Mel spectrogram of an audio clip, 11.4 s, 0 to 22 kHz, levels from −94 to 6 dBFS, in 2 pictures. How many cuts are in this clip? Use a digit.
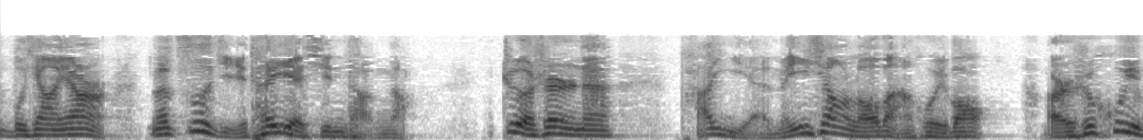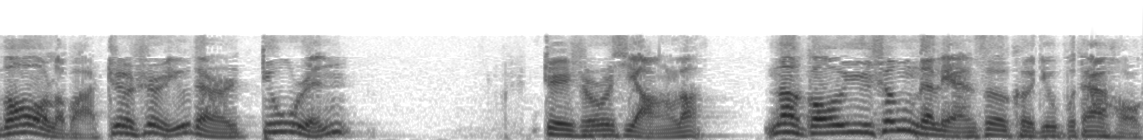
2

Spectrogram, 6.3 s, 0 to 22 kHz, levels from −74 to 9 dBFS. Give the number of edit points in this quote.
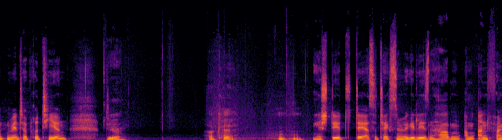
2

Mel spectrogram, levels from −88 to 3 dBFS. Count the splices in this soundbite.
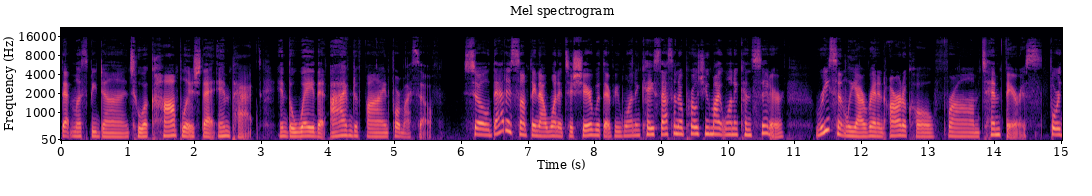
0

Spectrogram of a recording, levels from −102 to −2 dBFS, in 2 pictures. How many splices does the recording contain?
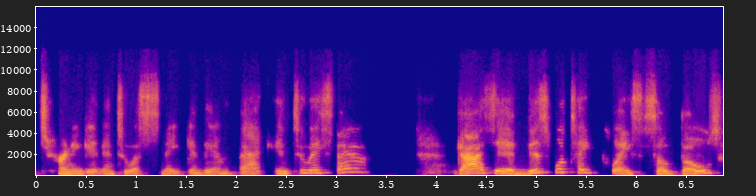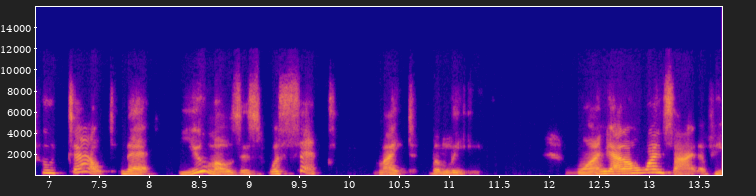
1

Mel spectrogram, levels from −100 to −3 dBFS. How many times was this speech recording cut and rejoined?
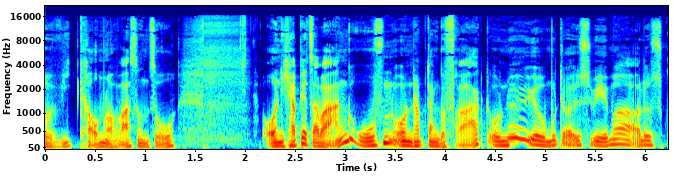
2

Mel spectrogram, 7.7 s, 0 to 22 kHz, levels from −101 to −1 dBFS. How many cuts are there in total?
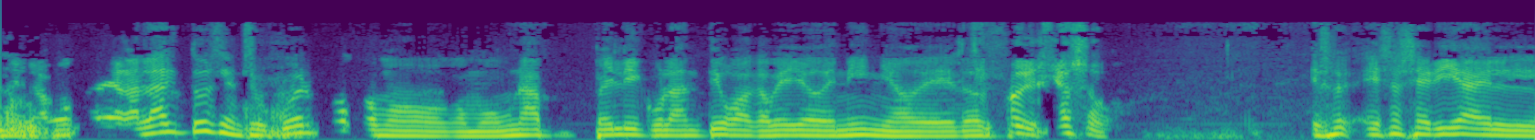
1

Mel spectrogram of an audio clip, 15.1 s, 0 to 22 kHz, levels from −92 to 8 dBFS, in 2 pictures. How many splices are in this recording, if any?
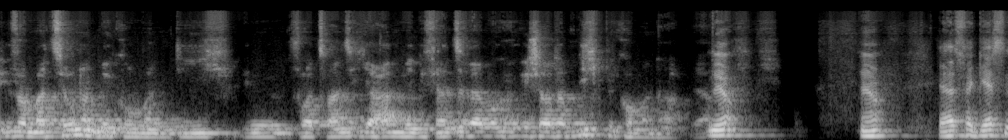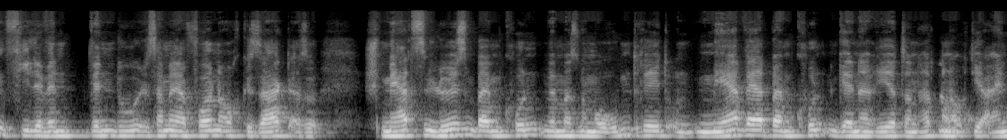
0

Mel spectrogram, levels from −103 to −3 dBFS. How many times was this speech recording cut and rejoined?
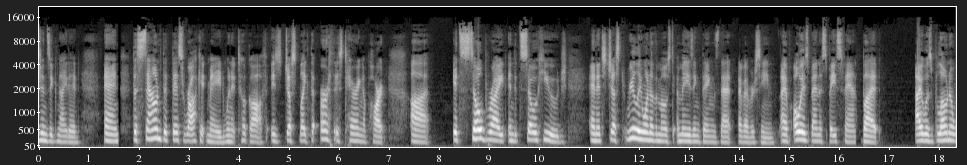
1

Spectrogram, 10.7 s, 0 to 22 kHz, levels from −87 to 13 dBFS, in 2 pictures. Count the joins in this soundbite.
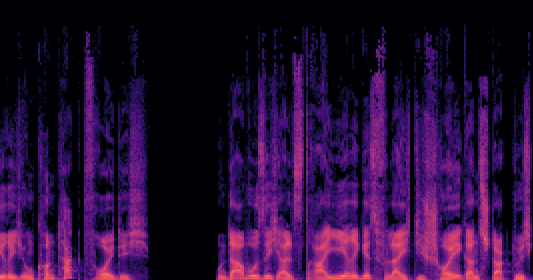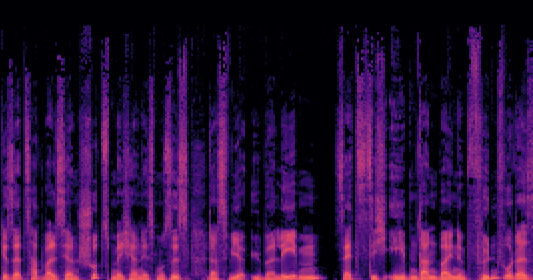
2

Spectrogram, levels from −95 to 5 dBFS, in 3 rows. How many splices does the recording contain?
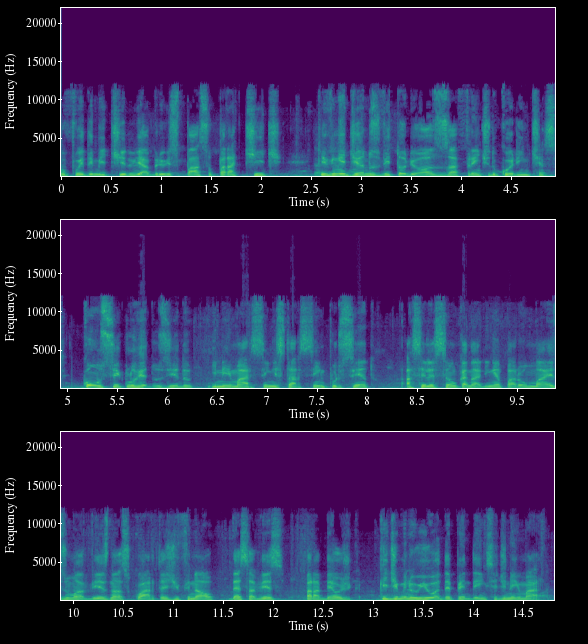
1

